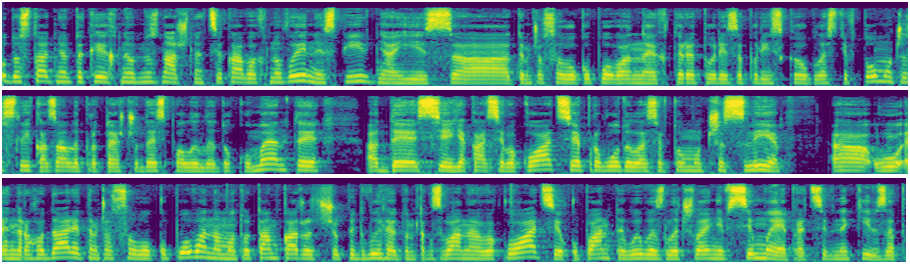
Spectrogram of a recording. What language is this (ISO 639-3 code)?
ukr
